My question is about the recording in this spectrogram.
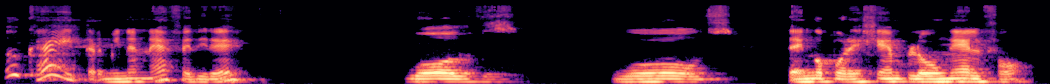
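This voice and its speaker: Slow-spoken man teaching English basics. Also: mid-range voice. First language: Spanish. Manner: repeats words slowly, asks and answers his own questions. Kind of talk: explaining grammar to beginners.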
